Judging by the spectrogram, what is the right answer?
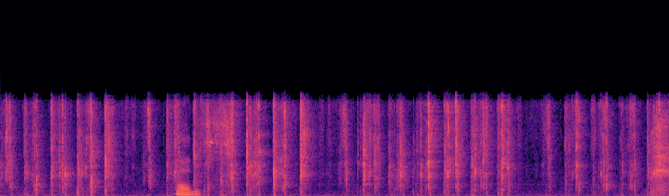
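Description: Tarot cards from a Belline deck shuffled and drawn in a run of crisp riffling flicks, with a voice talking over them throughout.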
